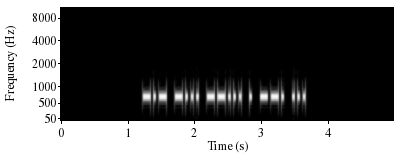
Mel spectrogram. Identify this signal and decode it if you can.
Morse code, heard as a keyed tone, about 30 wpm, 700 Hz. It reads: KB7EGS
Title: USA Call Signs - 2x Character Spacing - 30wpm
